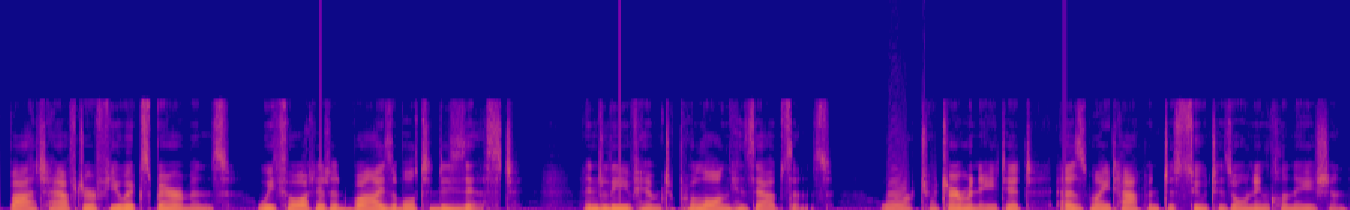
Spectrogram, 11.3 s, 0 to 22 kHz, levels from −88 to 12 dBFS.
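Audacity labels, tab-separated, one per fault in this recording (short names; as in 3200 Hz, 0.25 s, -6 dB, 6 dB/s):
2.680000	2.680000	pop -15 dBFS
5.170000	5.170000	pop -14 dBFS
7.390000	7.810000	clipped -28 dBFS
8.870000	8.890000	gap 21 ms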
